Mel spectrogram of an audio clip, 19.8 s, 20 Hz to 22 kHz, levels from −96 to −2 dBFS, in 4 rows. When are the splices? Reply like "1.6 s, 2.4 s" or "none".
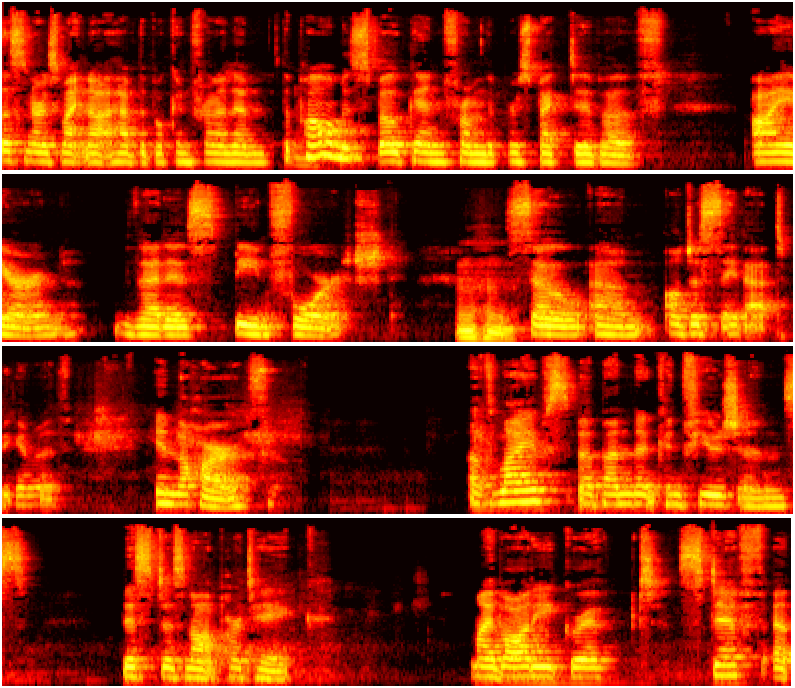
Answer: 1.7 s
